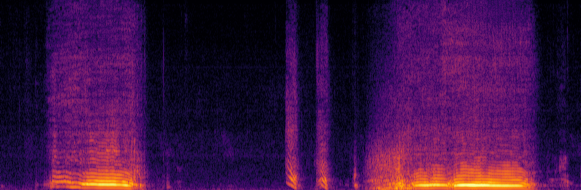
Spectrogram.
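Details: Loud elephant calls with strong harmonics. A falling call of about a second comes first, then short faint bursts, then a longer sustained call that sags in pitch at its end.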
